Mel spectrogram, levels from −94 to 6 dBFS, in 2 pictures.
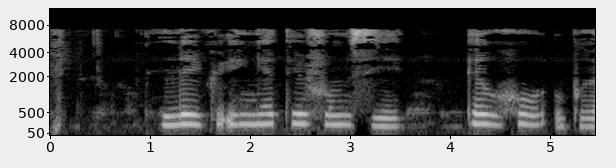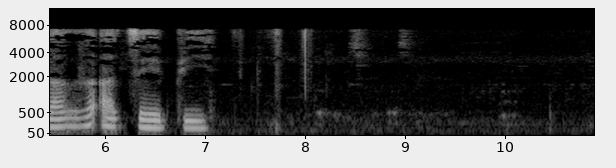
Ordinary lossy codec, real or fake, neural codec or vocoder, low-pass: MP3, 32 kbps; real; none; 7.2 kHz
